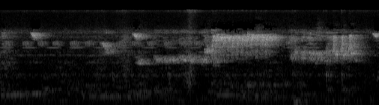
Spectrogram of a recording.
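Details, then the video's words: Flamboyan bird singing its rapid 'tembakan' bursts, a song used to train magpie-robins. High chirps and thin notes build into long, dense, buzzy high trills with short pauses between. "suara burung plamboyan tembakan ny bikin murai gacoor"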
